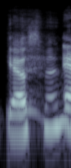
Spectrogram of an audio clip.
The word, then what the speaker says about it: Gausman: It was actually a retweet from Kevin Gausman. Did I say that right? That Orioles pitcher dude whose shirt I have. – Gausman.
